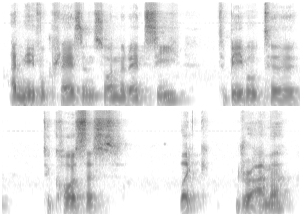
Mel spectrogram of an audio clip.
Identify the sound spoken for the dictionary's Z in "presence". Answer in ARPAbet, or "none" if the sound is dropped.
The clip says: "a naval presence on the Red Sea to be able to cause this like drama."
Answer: Z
